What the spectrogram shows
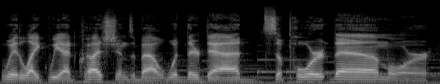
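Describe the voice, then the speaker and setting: Over background music, a male video host with a lowish, bright, forceful voice runs a casual countdown. His tone stays level and his pace measured, yet his delivery is rambling and informal, with frequent chuckles.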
